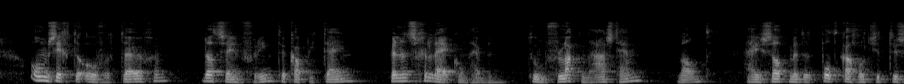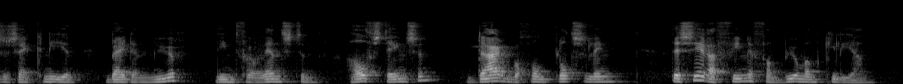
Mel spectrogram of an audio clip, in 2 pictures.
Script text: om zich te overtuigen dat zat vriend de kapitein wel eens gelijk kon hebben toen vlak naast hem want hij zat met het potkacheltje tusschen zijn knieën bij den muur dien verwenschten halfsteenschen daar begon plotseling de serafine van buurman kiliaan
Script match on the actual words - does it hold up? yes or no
no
